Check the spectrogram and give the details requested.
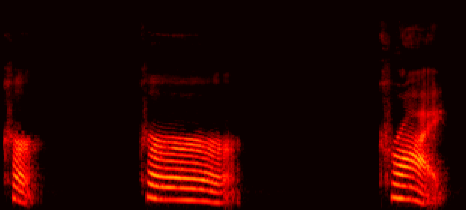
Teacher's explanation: Back of the tongue lifts to touch the soft palate as the front part of the tongue starts to lift and pull back for the R. The lips can start to flare too. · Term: CR consonant cluster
